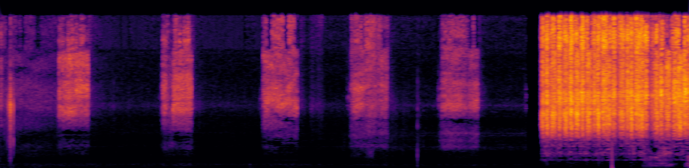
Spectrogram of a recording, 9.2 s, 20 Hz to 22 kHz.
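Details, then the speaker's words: Pressure canner processing chili at about 6–7 pounds of pressure: short hissing puffs about every second and a half, then a loud steady hiss as pressure builds; normal venting. "this is what it sounds like at about seven six seven pounds of pressure"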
